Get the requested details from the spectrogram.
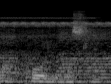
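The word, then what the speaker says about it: أخو المسلم: 36वीं हदीस मुबारक है, अल मुस्लिमु अखुल मुस्लिम, अल मुस्लिमु अखुल मुस्लिम, मुस्लिम। जहाँ जो वाव है वो साइलेंट है।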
